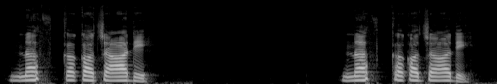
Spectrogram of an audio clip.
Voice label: "nvrkvkv cate", Muscogee

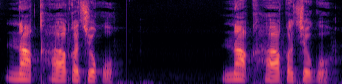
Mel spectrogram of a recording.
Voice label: "nak hakv cuko", Muscogee

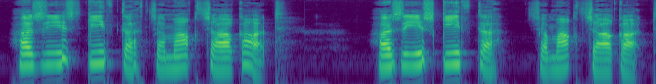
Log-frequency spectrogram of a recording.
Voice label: "hvse eskerkv cvmakcakat", Muscogee; Mvskoke Words with Voicing Consonants; A Dictionary of Creek/Muskogee; SIL International; Onvkv Ohhvyayices

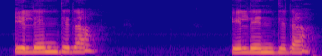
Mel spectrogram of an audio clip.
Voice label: "elentetv", muscogee

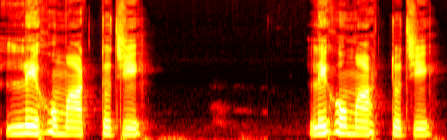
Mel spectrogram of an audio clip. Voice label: "le homahtuce", Muscogee

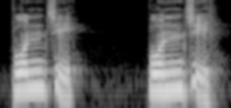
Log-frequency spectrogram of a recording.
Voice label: "ponce", Muscogee

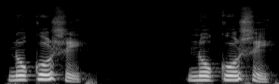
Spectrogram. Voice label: "nokose", Muscogee

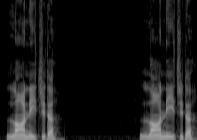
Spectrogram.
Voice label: "lanecetv", Muscogee

